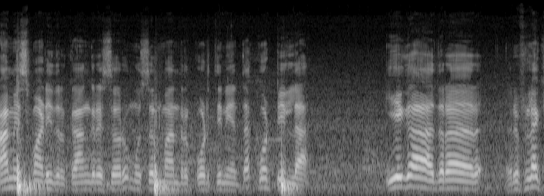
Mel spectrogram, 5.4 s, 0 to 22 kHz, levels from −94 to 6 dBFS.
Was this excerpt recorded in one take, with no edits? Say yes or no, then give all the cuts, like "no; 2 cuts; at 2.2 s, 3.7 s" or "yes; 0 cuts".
yes; 0 cuts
